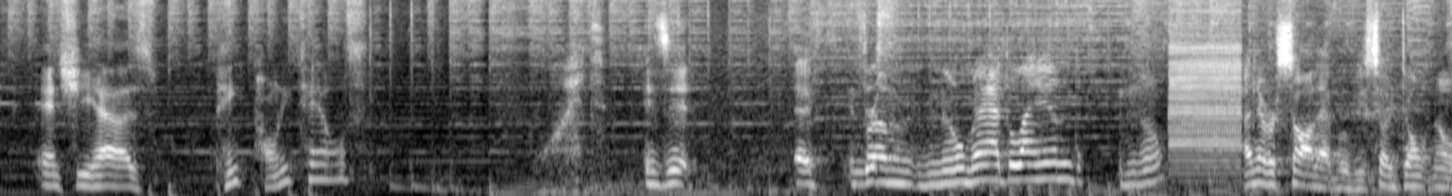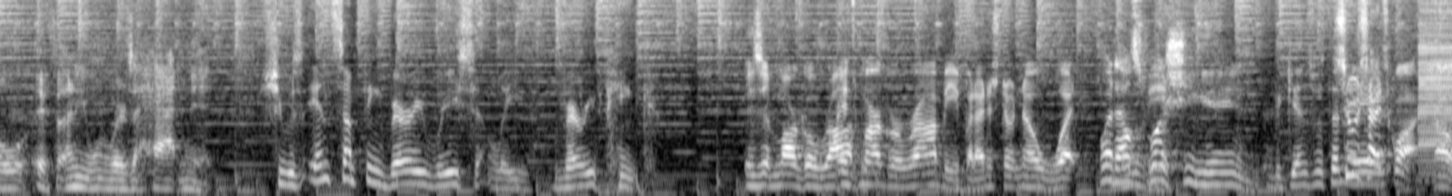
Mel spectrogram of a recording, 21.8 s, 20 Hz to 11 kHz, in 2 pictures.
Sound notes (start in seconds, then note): 8.7 buzzer blaring; 16.4 game show music continues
